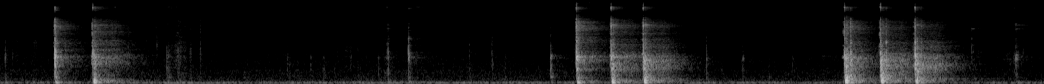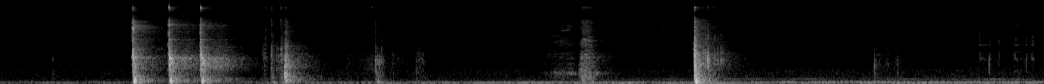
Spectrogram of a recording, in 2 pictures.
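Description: Sharp metal tapping from a wood chisel staking a part on a 4L60E automatic transmission, heard as several clusters of two to four close, loud strikes spread across the stretch with quiet gaps between.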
